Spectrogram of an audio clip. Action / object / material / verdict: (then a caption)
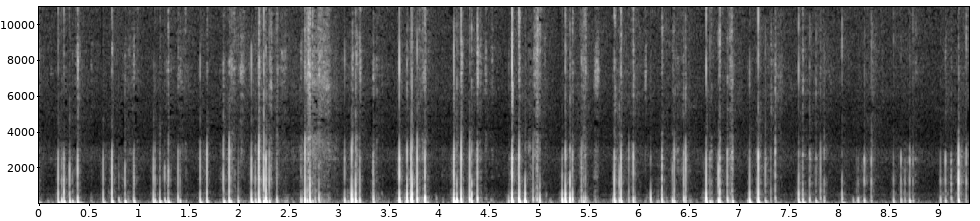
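tap / EVA foam pad / EVA foam / none. Long painted nails and fingertips tap fast and scratch across a flat, solid, grey textured EVA foam workout pad shaped like a heart, about hand-sized. It produces a rapid stream of dull, soft, low thumps that die away instantly, with faint bright scratchy brushing between the taps.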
